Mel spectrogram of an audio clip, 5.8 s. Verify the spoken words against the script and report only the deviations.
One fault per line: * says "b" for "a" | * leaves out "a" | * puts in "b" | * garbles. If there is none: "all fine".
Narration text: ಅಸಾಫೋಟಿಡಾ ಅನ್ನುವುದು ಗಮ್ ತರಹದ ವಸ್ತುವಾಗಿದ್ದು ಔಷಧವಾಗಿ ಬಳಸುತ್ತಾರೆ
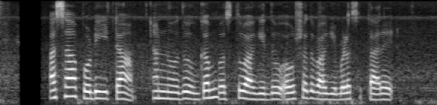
* leaves out "ತರಹದ"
